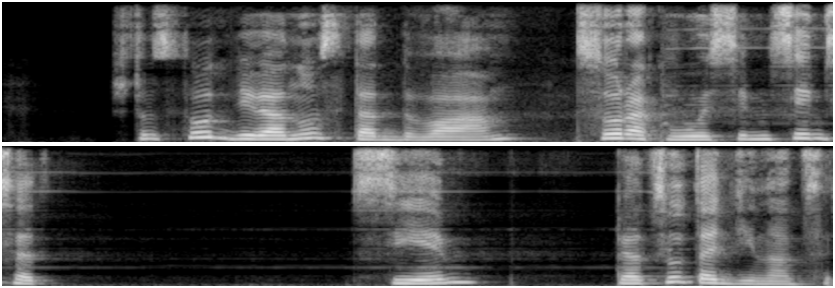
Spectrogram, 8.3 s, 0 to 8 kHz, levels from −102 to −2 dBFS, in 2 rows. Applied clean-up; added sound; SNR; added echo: neural mask model DeepFilterNet 3.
